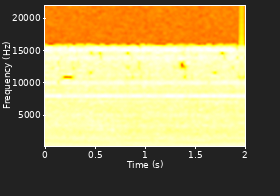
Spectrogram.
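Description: Steady electrical mains hum with a faint hiss underneath, unchanging throughout.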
